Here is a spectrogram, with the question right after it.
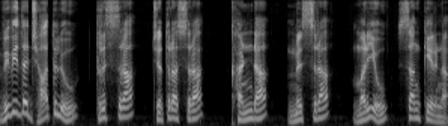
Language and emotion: Telugu, neutral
